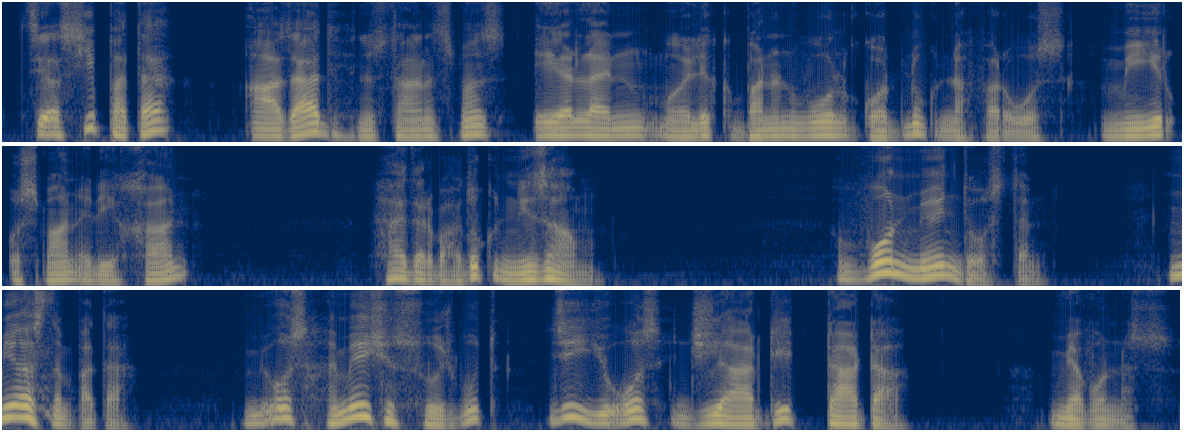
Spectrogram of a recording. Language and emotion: Kashmiri, surprised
